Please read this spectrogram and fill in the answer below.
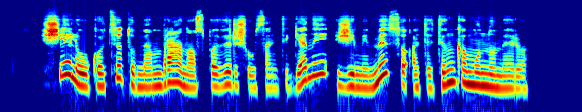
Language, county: Lithuanian, Klaipėda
